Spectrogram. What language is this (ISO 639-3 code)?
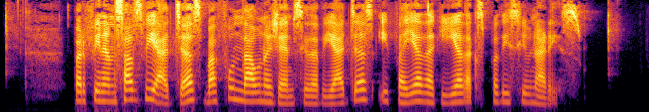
cat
